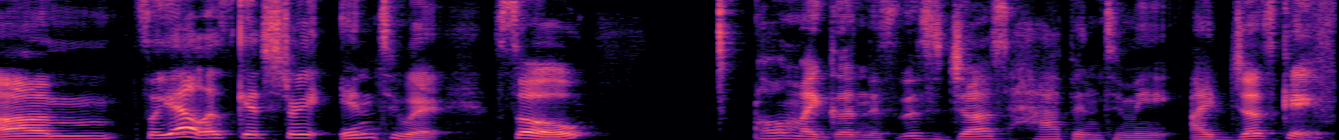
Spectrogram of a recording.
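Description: An animated tone at a fairly slow pace, in a very clean recording with a silent background. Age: 20s. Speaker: YouTuber and podcast host. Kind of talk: casual solo podcast monologue.

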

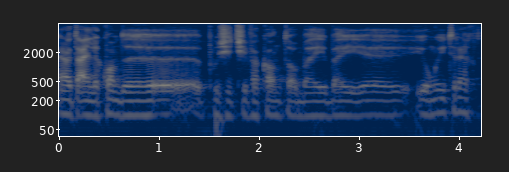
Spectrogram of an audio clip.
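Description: The man's pitch is fairly low and his voice somewhat breathy. His intonation stays flat and monotone. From Netherlands, Voorne-Putten (South Holland). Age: 50s. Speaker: football coach. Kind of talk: casual interview. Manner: halting, many repetitions and fillers.

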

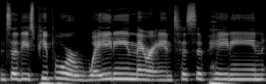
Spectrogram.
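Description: A woman with an ordinary speaking voice and a fairly high pitch talks at a moderate pace. Her intonation is fairly even, and the recording is very clean with a silent background. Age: 20s. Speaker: college student ministry worker. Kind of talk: casual chat. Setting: studio, in person.

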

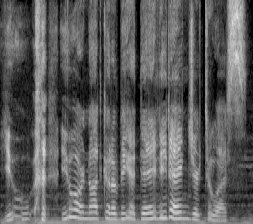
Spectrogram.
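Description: A put-on character voice speaks at a very slow pace over clear music in the background. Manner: cold, ominous.

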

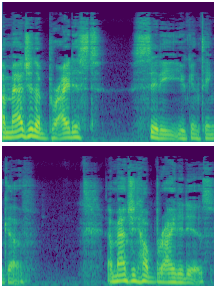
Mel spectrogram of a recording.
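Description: Somewhat breathy and fairly high-pitched, a man speaks at a moderate pace with ordinary pitch variation and long, frequent pauses. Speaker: devotional host. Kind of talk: devotional talk with prayer. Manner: informal, conversational.

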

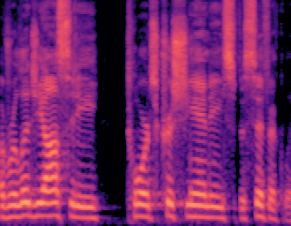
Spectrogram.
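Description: Fairly quick in pace, a man speaks with an American accent. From Florida Panhandle, then Philadelphia. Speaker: young adult pastor. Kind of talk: sermon. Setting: church.

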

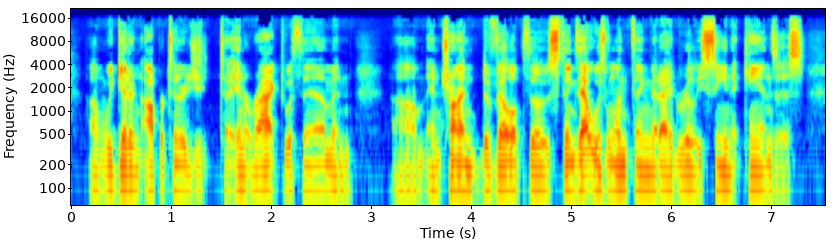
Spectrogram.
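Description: In a dry, close recording that is very clean with a silent background, a man with an American accent and a dark, mellow tone talks at a fairly quick pace with fairly even intonation. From Dallas, Texas. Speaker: college basketball head coach. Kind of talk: casual chat.

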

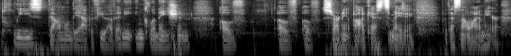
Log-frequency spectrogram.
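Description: Soft-spoken delivery at a fairly quick pace. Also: man. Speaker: podcast host. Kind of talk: motivational monologue. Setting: at home, early morning. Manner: soft-spoken, talking quietly.

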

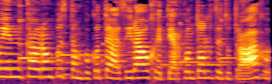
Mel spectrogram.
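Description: A woman's fairly high voice at a very fast pace, her intonation fairly even, with noticeable background noise. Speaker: podcast co-host. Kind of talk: casual chat.

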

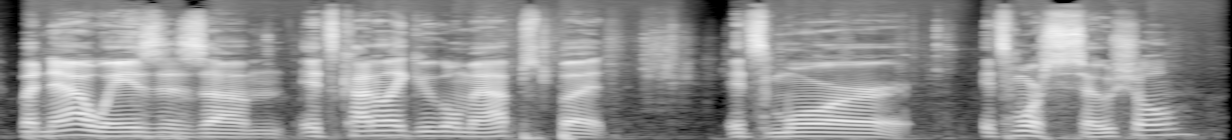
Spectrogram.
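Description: A man with an American accent speaks in an ordinary speaking voice, with fairly even intonation and at a fairly slow pace. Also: medium pitch for a man. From northern US. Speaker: podcast host, wedding photographer. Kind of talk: casual chat. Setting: in a car.

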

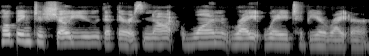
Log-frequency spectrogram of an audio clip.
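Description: A woman with an American accent speaks at a moderate pace in a plain, everyday voice. Her intonation is lively, and the background is quiet. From Florida, St. Petersburg. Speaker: podcast host, literary arts director. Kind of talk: scripted intro; casual interview.

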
